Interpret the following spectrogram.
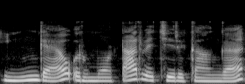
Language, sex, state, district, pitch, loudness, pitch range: Tamil, female, Tamil Nadu, Nilgiris, 175 Hz, -16 LUFS, 160-195 Hz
